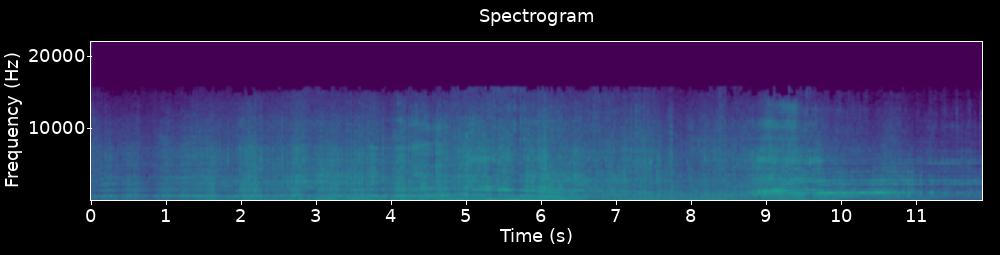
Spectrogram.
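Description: Engine and propeller of a 108-inch 3DHS Extra 330LT giant-scale aerobatic model plane, its pitch wavering with the throttle. The pitch drops sharply as the plane passes close about six seconds in, and rises again in a sweep near ten seconds.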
